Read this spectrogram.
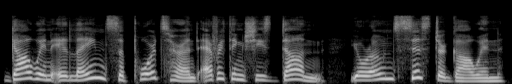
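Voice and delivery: high, insistent appeal; urgent pleading. A narrator's reading. Min pleads with armed Gawain.

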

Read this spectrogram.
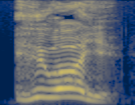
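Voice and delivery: high, loud challenge; sharp challenge. Acted. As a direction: throw the question at him. Cole confronts the stranger.

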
